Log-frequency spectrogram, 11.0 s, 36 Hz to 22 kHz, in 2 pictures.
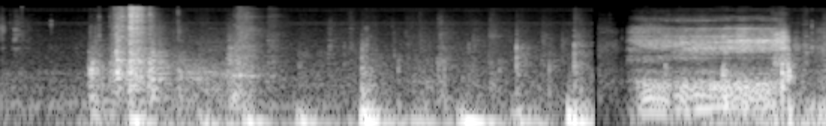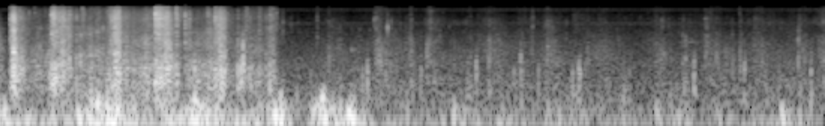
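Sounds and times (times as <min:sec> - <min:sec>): footsteps outdoors: 0:05.2 - 0:11.0.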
